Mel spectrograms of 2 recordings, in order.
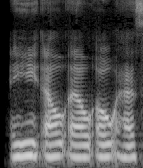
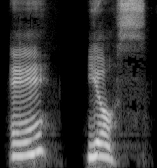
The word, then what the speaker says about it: ellos: And then E-L-L-O-S is pronounced ellos, ellos. That double L says ya.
